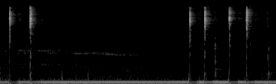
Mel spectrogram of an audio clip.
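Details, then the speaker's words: Toyota Kijang factory door lock module tested in manual lock/unlock mode: sharp relay clicks over a low hum, yet the module may still send no current to the locks, so the output must be confirmed with a test pen. "dia masih relaynya seolah-olah berbunyi menandakan dia hidup tapi jangan tertipu dengan suara relay seperti ini kita memastikannya harus menggunakan Taspen lagi ya"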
